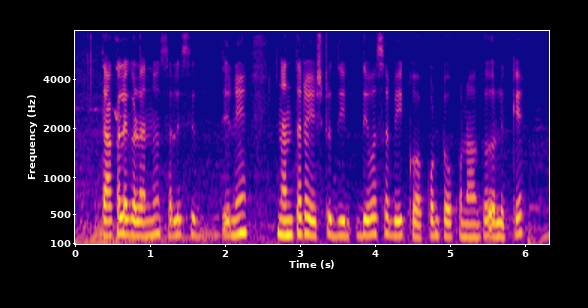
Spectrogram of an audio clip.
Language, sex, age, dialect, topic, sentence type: Kannada, female, 18-24, Central, banking, question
